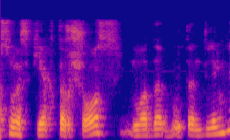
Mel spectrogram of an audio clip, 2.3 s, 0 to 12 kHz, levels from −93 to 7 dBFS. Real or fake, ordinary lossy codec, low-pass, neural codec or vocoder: fake; AAC, 64 kbps; 7.2 kHz; codec, 16 kHz, 2 kbps, FunCodec, trained on LibriTTS, 25 frames a second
